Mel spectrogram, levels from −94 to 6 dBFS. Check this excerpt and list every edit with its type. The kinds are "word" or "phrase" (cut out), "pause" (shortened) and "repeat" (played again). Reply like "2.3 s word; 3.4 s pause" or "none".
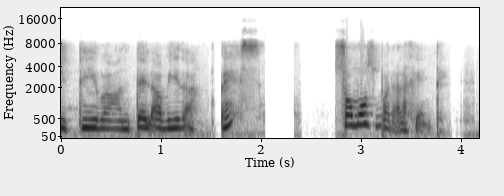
3.2 s word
